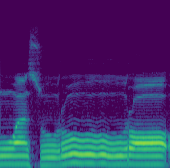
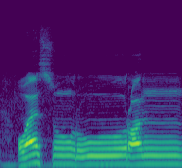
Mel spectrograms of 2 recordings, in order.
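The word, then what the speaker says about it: وَسُرُورًا: Cara membacanya adalah * wasururo*. Bukan *wasuron*. Seperti itu.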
